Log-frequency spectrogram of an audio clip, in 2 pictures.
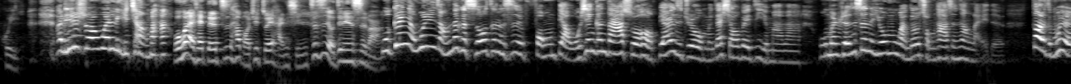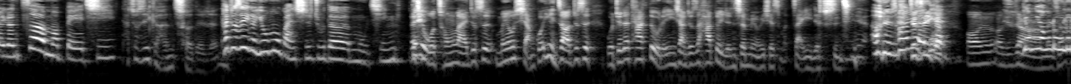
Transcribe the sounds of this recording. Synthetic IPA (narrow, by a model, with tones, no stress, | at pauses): kwe˥˩ə˧˥ni˨˩ʂɻ̩˥˩ʂwɔ˥˧wə˥˩nli˧˥t͡ɕjɑ˨˩ŋma˧˦wɔ˨˩xwa˧˥˩a˧˥ɪt̪ɤ˧˥t͡sɻ̩˥t̪ʰa˥pʰʊt͡ɕʰy˥˩t͡swe˥ɪxa˧˦nɕi˦ŋʈ͡ʂɤ˥˧ʂ̬̩˥˩o˨˩ʈ͡ʂɤ˥˧jɛ˥˧nʂ̬ɻ̩˥˩ma̰˨˩wɔ˨˩k̬ə˥n˧˥t͡ɕjŋwə˥˩nli˧˥t͡ɕɑ˨˩ŋ˧˦na˥˩ɡə˩ʂɻ̩˧˥xo˥˧ʊʈ͡ʂə˦˥nd̪ə˨ʂ̬ɻ̩˥˩fo˥ŋt̪jɑ˥˨˩ʊwɔ˨˩ɕ̬jɛ˥nkə˥nt̪a˥˧t͡ɕa˥ʂwɔ˥xɔ˥˧pu˨˩jʊi˥˩˨t͡ɕɥɛ˧˥də˧wɔ˨˩mə˦t͡sa˥˩ɪɕjɑ˥ʊfe˥˧ɪt͡sɹ̩˥˩t͡ɕi˨˩ə˨ma˥ma˦wɔ˨˩mə˦nɻə˧˥nʂə˥nd̪ə˨jo˥ʊmu˥˩ka˨˩nt̪o˥ʊʂ̩ɻ̩˥˩t͡sʰo˧˥ŋnt̪ʰa˥ʂə˥nʂɑ˥˩ŋla̰˧˥ɪd̪ə̰˨ | t̪i˨t͡sə˨˩m˦˧we˥˩˨ə˧˩ə˧˦nt͡sə˥˩mə˨pe˨˩ɪt͡ɕʰi˥t̪ʰa˥t͡ɕjo˥˧ʂɻ̩˥˩i˧˥ɡə˧˩xə˧˦nt͡sʰə˨˩d̪ə˦ɻə̰˧˦nʰa˥t͡ɕjo˥˧ʊʂɻi˧˥ɡə˧jo˥ʊmu˥˩kwa˨˩nʂɻ̩˧˥ʈ͡ʂu˧˥d̪ə˨mu˨˩t͡ɕʰi˥nə˧˥t͡ɕʰjɛ˧˩wɔ˨˩t͡sʰʊ˧˦ŋla˧˦ɪt͡ɕjo˥˧ʊʂɻ̩˥˩me˧˥ɪjo˧˥ʊɕjɑ̰˨˩ŋkwɔ˥˨˧i˥˧˨ɻ̩˧˥ɑ˥˧˩t͡ɕo˥˧ʊʂɻ̩˥˩wɔ˨˩t͡ɕɥɛ˧˥d̪ə˧t̪ʰa˦˥t̪we˥˩wɔ˨˩ə˦˧i˥˧nɕjɑ˥˧t͡ɕjo˥˧ʊʂɻ̩˥˩t̪ʰa˥t̪we˥˩ɪɻə˧˦nʂə˥ŋme˧˥ɪjo˨˩ʊi˥˩ɕjɛ˥ʂə˧˩˦mə˦t͡sa˥˧ɪi˥˩d̪ə˩ʂɻ̩˥˩t͡ɕʰi˨˩ŋɔ˧˩˨jo˧ʊʂɻ̩˥˩i˥ɡ | ɔ˨˧jʊ˥ŋjʊ˥˧ŋlu˥˧l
